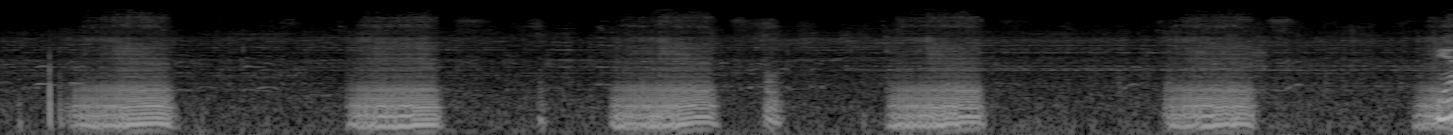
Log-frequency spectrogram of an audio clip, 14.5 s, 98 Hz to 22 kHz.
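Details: Dog snoring: steady, deep rumbling snores on each breath, about 23 a minute, separated by quieter exhalations.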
